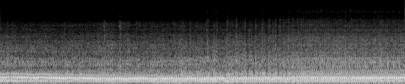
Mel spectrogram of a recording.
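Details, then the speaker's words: 1974 Kawasaki H1 Mach III fitted with H2 750cc two-stroke triple, warmed up, revving: steady buzz with light metallic clatter underneath, absent at low idle; owner suspects crank bearing noise, unconfirmed. "so I don't know how well you guys can hear me but now that this thing's warmed up getting some sounds like crank bearing noise"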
